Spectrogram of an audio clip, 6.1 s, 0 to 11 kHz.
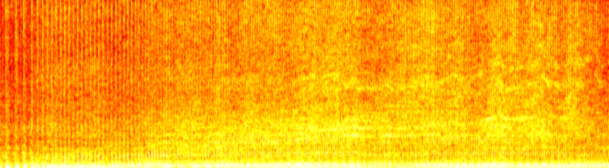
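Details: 1998 Yamaha Grizzly 600 4x4 ATV, previously stuck at 10–15 mph, test-driven after the repair: engine pulls cleanly through the revs into a strong, even drone at speed. Easily doing 55; completely fixed.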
